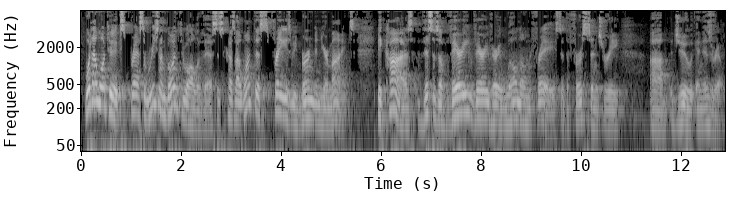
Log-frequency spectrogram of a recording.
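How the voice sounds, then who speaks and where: A man preaching and teaching, animated and emphatic, often dropping to a hushed voice. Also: medium pitch, normal speed. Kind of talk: sermon.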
